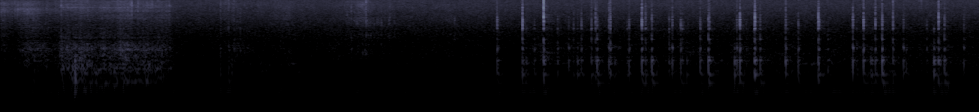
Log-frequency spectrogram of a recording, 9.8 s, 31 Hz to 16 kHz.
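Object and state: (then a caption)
Glass jar. A tall cylindrical glass jar with a green lid, filled with foil candy wrappers, is tapped on its glass side with long nails. After a brief soft rustling and a quiet stretch over a low steady hum, a quick, uneven run of about 25 sharp, bright clicks rings briefly around 550 Hz.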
